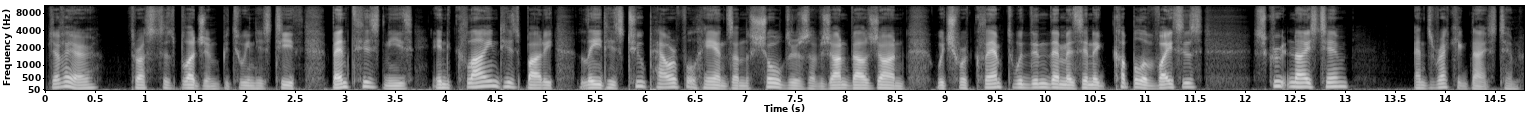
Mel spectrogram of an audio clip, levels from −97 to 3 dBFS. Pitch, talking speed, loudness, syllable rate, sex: 125 Hz, 160 wpm, -21 LUFS, 5.0 syllables/s, male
